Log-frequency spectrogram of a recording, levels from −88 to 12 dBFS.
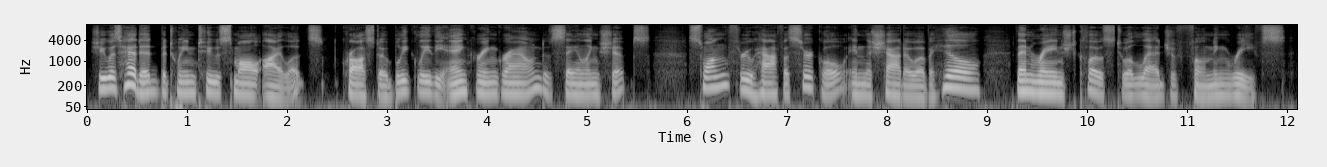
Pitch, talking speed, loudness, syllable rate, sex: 125 Hz, 175 wpm, -20 LUFS, 4.6 syllables/s, male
